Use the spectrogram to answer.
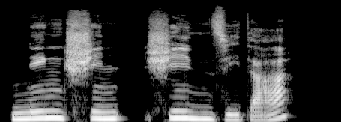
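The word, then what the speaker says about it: Ningishzida: So I think it's Ningxinzida. – That's perfect.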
